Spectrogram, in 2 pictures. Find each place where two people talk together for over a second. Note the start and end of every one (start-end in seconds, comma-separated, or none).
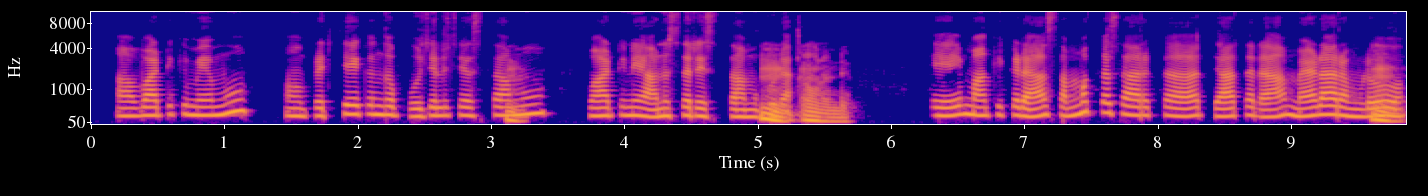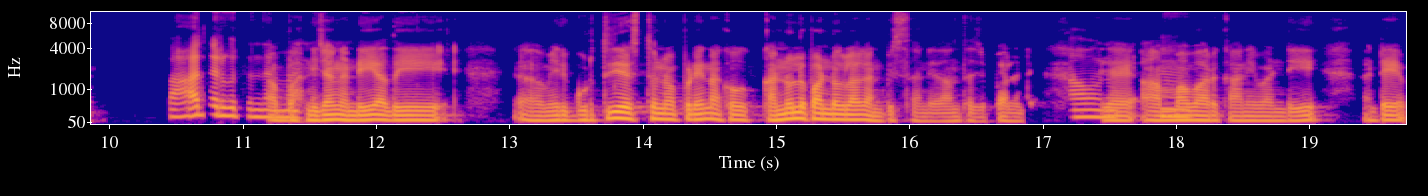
none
